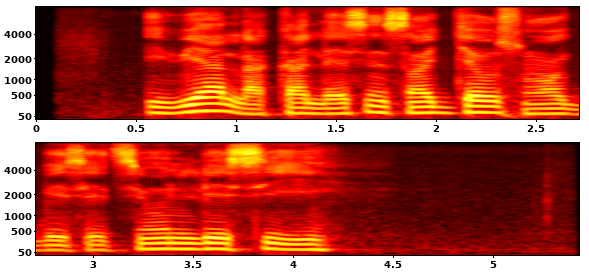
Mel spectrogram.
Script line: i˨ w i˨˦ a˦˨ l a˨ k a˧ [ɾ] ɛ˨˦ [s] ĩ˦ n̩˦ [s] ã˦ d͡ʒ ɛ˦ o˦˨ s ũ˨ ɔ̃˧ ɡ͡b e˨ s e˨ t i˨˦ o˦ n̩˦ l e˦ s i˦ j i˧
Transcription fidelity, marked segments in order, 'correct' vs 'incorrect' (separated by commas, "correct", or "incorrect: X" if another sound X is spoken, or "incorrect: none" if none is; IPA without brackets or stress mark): incorrect: l, correct, correct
